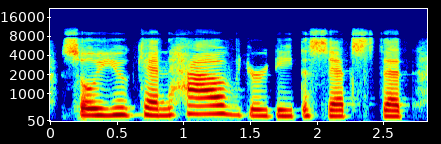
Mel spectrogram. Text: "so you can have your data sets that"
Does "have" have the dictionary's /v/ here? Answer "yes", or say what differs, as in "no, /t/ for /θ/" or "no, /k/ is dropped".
yes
